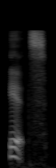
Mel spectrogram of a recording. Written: its

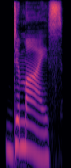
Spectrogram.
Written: demise

